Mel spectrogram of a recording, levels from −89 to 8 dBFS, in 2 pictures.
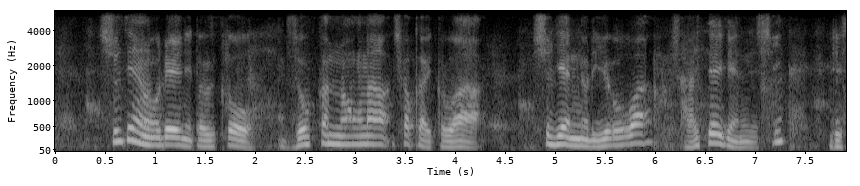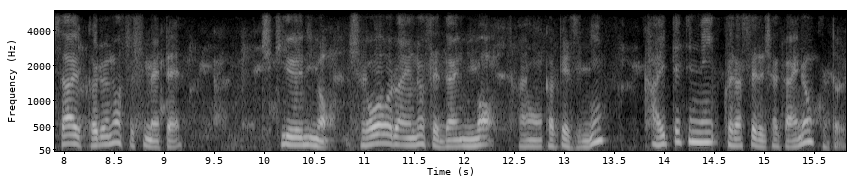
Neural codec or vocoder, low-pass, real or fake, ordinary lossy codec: codec, 16 kHz, 0.8 kbps, ZipCodec; 5.4 kHz; fake; Opus, 16 kbps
